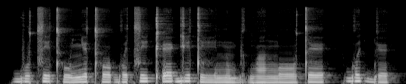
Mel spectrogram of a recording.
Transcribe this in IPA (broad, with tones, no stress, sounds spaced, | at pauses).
b u˨ t͡s i˦ tʰ u˨ ɲ ɪ˦ tʰ ʊ˨ ɡʷ i˨ t͡s i˦ kʼ eː˦ ɡ i˦ t iː˨ n ũ˨ b ɪ˨ ɡʷ ã˨ ŋ oː˨ t e˦ | ɡʷ i˦ ɡ͡b ɪ˨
